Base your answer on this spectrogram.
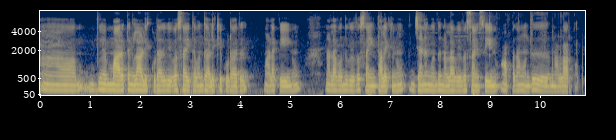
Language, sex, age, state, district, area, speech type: Tamil, female, 45-60, Tamil Nadu, Dharmapuri, rural, spontaneous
